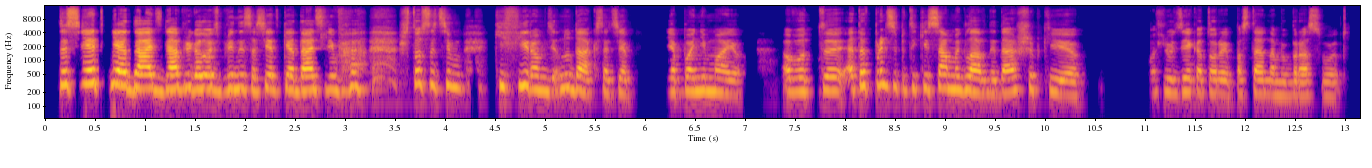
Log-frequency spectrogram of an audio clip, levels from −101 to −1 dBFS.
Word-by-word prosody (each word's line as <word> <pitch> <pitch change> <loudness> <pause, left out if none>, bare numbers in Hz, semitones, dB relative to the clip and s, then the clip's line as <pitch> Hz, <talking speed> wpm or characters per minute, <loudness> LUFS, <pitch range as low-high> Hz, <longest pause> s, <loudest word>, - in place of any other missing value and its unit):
Соседке 310 +1 +6
отдать, 245 -4 +8
да, 235 +2 +7
приготовить 240 -2 0
блины, 240 +3 -3
соседке 230 0 -2
отдать, 225 +1 +5
либо 230 +4 -5 0.3
что 310 0 -3
с 300 - -3
этим 260 -1 -5 0.3
кефиром 260 -4 -1
делать? 210 +3 -7
Ну - - -6
да, 220 -3 +3
кстати, 195 -1 -9
я 190 -1 -6 0.4
я 205 0 -4
понимаю. 210 -3 -3 0.4
А 205 - -2
вот, 210 +1 -7
э, 220 - 0
это, 220 +6 0
в 275 - -17
принципе, 275 -5 -3
такие 240 +1 -9
самые 240 -1 0
главные, 200 -4 0
да, 195 0 +1
ошибки 205 -6 -6 0.7
от 195 +2 -19
людей, 200 +1 -5
которые 190 -2 -5
постоянно 185 0 -5
выбрасывают. 165 -1 -7
220 Hz, 160 wpm, -22 LUFS, 200-245 Hz, 0.7 s, отдать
